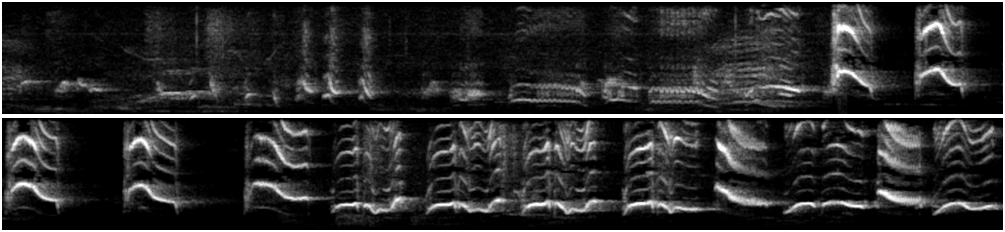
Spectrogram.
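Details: Red-billed blue magpie singing vigorously: low, rambling chatter and warbles at first, then a brief pause, followed by loud, clear whistles that sweep downward, repeated rapidly with slight changes in pitch and shape.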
